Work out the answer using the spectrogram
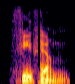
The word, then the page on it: fiefdom: American English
